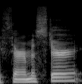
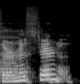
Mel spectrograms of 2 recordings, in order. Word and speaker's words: thermistor: thermistor. What? You're putting the improper emphasis on the wrong syllable. Well, no. What are you talking about? Thermistor. Thermistor, not thermistor.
